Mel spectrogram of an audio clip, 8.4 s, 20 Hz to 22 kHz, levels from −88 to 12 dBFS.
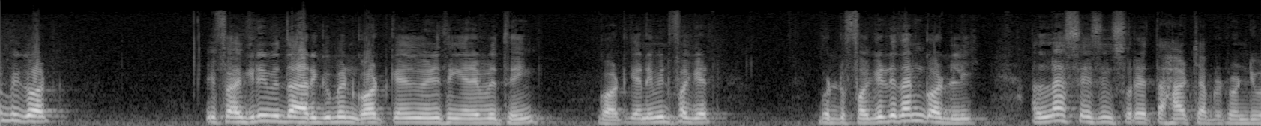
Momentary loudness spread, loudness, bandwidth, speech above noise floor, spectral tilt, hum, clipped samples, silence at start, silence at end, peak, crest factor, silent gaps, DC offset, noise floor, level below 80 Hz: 11 LU; -14 LUFS; 14.5 kHz; 33 dB; -7.5 dB/octave; none; under 0.1%; 0 s; 0 s; 0 dBFS; 14 dB; none; under 0.1%; -46 dBFS; -48 dBFS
